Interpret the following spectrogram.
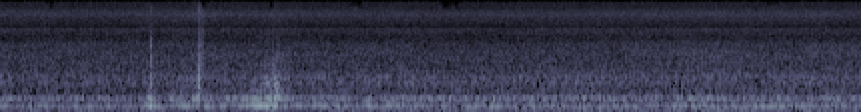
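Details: Honey bees of a caught swarm marching into their new home: a steady, layered droning buzz throughout, broken early by two or three quick knocks or taps.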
